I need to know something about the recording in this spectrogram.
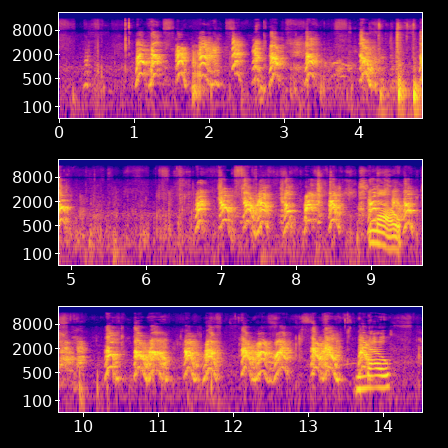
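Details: Japanese Chin puppies Hestia, Asti, Fizzie and a baby girl at play, letting out quick yappy barks and squeals in dense bursts, with a rising whine near the middle and a high yelp at the end; a person keeps saying no.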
